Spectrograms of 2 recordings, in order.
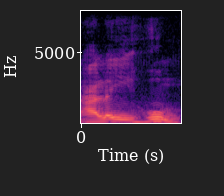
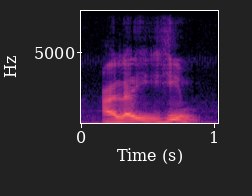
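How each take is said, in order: First: The vowel after the h is 'u'. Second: The vowel after the h is 'i'. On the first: The speaker calls it wrong. "bukan alaihum ya" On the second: The speaker calls it right. "Jadi kasrohumnya"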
